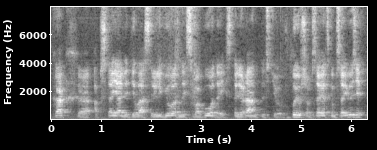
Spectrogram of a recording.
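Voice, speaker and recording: Brief: male conference speaker, halting and hesitant, heard from a distance in a roomy hall with faint hiss. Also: medium pitch, steady tone, sharp tone. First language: Russian. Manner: halting, many hesitation sounds. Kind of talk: conference talk with pauses for interpreter.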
